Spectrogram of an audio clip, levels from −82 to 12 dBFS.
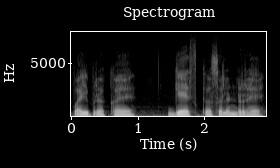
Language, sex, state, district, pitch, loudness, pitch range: Hindi, male, Uttar Pradesh, Shamli, 100 Hz, -19 LUFS, 95-105 Hz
